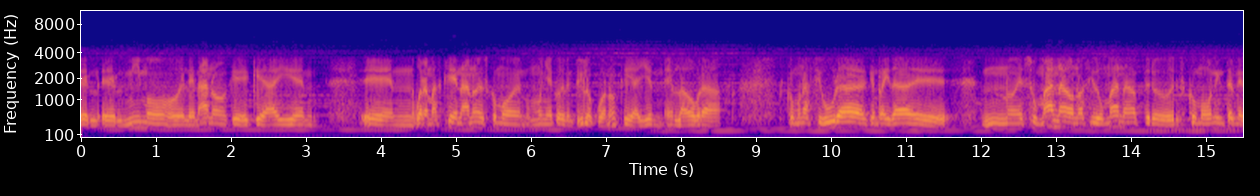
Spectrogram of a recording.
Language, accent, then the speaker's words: Spanish; Barcelona, Catalonia, Spain; born there; Nací en Barcelona en el 1980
